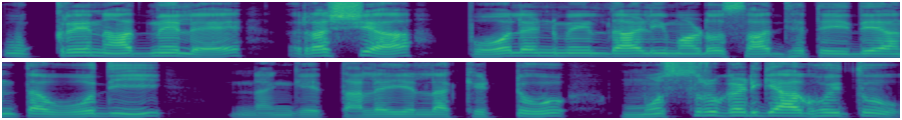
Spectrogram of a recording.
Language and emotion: Kannada, surprised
